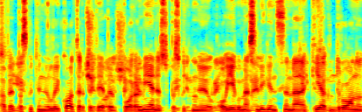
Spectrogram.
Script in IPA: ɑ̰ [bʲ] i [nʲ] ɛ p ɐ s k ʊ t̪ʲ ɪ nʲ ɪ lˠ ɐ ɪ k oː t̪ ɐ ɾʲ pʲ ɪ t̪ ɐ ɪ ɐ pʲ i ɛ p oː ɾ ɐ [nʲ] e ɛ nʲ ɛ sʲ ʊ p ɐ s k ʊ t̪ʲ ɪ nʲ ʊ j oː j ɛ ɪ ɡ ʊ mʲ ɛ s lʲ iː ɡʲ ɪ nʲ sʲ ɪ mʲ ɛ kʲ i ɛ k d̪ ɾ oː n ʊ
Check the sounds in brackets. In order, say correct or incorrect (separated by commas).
incorrect, incorrect, incorrect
